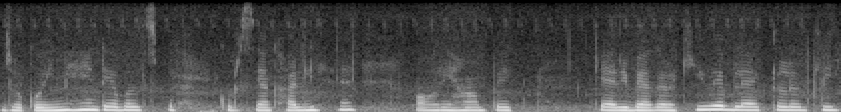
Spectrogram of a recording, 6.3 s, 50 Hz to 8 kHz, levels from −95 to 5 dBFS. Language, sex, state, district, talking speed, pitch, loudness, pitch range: Hindi, female, Punjab, Fazilka, 170 wpm, 215 Hz, -14 LUFS, 205-225 Hz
